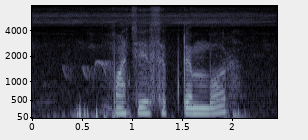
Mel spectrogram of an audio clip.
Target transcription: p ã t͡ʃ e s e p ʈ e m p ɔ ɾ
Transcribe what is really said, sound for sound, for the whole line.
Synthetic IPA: p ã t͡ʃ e s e p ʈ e m b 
